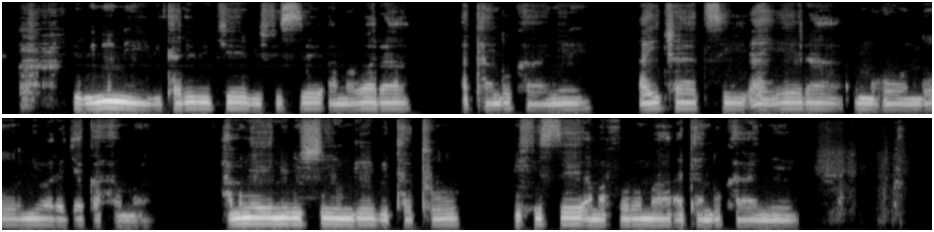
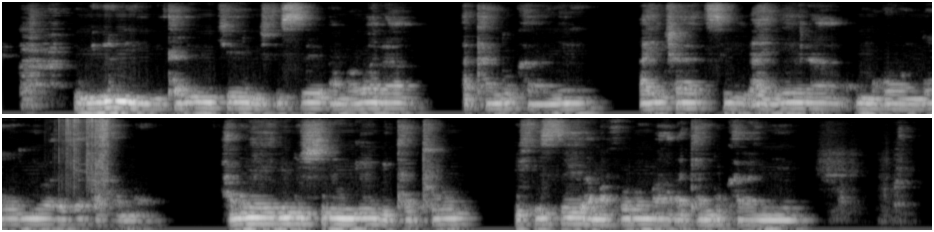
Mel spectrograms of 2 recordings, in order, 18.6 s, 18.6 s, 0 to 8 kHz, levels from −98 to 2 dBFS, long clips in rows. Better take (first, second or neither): first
